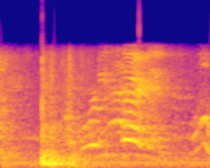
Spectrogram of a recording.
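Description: A thrown dodgeball hits with one loud thud about half a second in, with indistinct voices around it.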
